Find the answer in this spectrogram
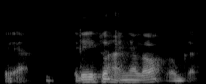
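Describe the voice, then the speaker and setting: A teacher explaining Arabic vocabulary patiently in casual, relaxed talk, mixing drill words into his explanations. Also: low voice, a little fast. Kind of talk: casual tutoring lesson.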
